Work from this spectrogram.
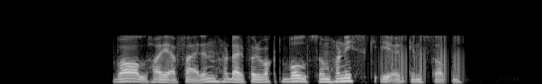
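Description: A speech recording carried over G.711 telephone coding, band-limited at 3.8 kHz, with two faults. At 1.59 s the microphone volume stepped up: the call software raised the input gain in one step, so voice and background jump together by about 4 dB. From 3.55 to 4.82 s, just after "vakt voldsom", buffer tearing sets in: writer and hardware reader cross inside each period, splicing a small slice of audio from about 40 ms earlier into every buffer, heard as a robotic 86.1 Hz buzz, which fits a 512-sample buffer.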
